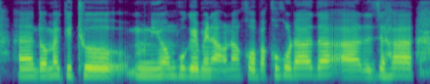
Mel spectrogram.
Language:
Santali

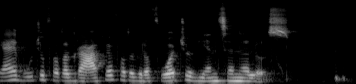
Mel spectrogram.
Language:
Lithuanian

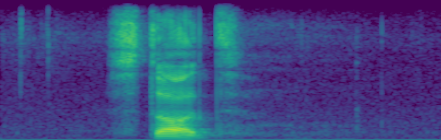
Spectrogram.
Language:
Afrikaans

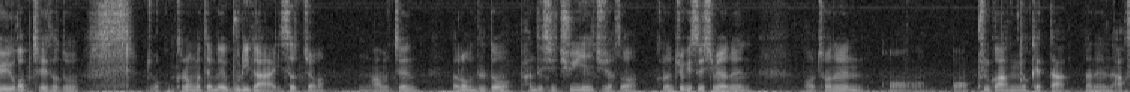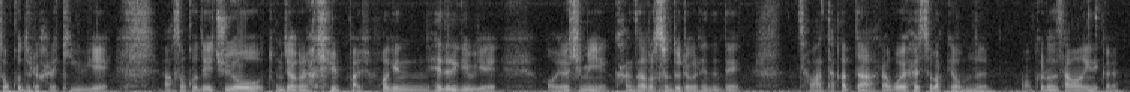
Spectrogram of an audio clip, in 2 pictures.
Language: Korean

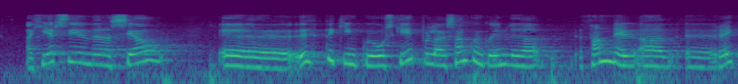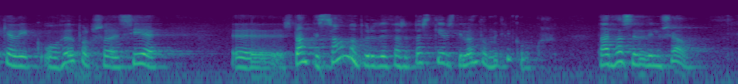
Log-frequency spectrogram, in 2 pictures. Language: Icelandic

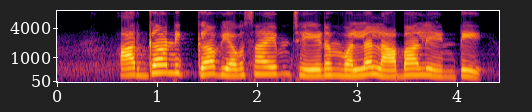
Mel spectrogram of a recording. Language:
Telugu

